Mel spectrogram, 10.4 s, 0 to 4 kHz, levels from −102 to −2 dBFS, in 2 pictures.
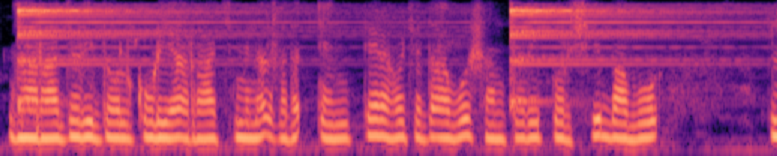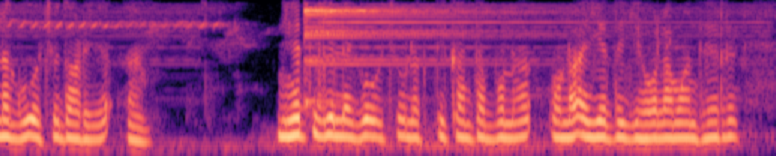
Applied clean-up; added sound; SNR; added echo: none; Hi-hat; 12 dB; none.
